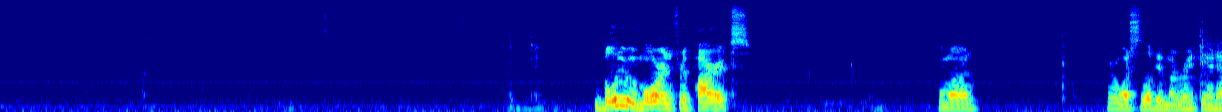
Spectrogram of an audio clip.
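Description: Trading cards slide and rustle against each other as hands sort through them.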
